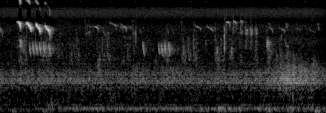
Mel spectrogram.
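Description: Faint chirps of small wild birds: a quick run of four falling notes about half a second in, a short trill a little after three seconds, and scattered single calls, over a faint low background rumble.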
